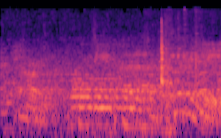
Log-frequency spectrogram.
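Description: Indistinct male speech over the general noise of the venue, with no clear words, and a brief click about one and a half seconds in.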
